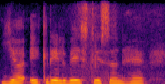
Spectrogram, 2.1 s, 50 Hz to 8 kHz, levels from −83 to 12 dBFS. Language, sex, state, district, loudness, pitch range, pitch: Hindi, female, Jharkhand, Deoghar, -14 LUFS, 215-230 Hz, 220 Hz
